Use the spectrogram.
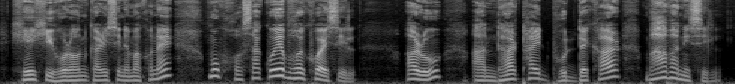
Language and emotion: Assamese, fearful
